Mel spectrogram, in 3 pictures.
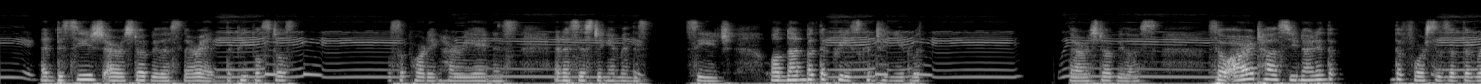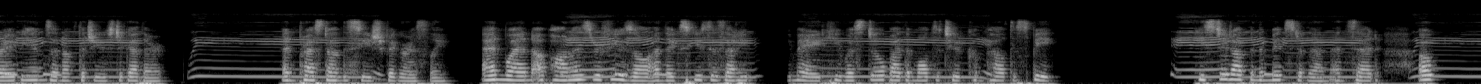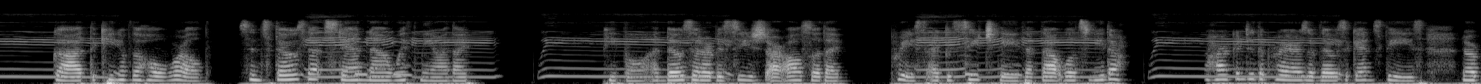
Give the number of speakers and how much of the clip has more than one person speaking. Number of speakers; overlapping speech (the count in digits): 1, no overlap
